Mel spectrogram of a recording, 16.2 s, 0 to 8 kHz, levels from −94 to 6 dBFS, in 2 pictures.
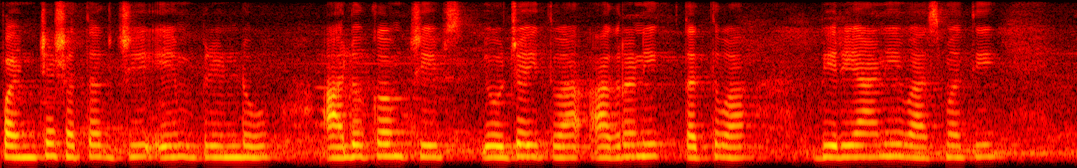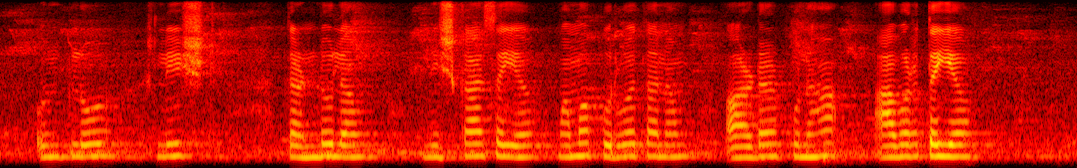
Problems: constant background noise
